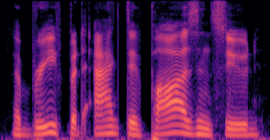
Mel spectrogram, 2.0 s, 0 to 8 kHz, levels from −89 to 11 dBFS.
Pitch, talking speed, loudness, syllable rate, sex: 135 Hz, 175 wpm, -20 LUFS, 6.0 syllables/s, male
